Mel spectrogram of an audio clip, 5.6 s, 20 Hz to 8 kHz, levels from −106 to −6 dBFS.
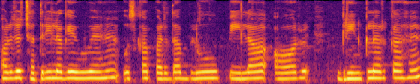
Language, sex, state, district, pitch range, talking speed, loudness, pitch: Hindi, female, Jharkhand, Ranchi, 215-235 Hz, 160 wpm, -16 LUFS, 230 Hz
